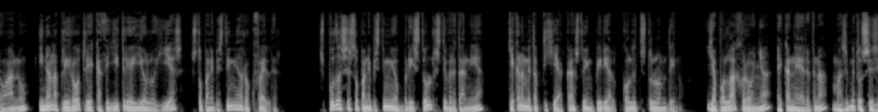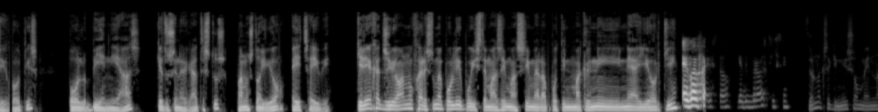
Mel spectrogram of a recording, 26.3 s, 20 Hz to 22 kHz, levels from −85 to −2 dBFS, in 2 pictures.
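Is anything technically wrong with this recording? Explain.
Yes, two problems. First, gaps between stream segments: short hard-edged silences at 5.25, 9.24, 13.30 (after "έρευνα μαζί με τον"), 17.34 (after "συνεργάτε του πάνω στο") and 21.37 s (before "την μακρινή"). They're roughly 4 s apart, where segment timestamps don't quite meet, so the player pads 5 to 50 ms of silence. Then from 23.74 s to the end there's an audio dropout to a faint residue, likely lost signal on a still-live path, leaving only a trace about 30 dB down.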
